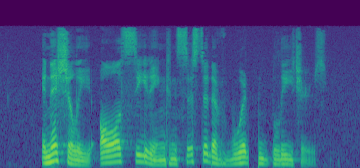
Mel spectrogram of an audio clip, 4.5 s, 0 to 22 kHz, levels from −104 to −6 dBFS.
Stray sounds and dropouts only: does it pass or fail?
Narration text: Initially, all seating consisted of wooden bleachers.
fail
